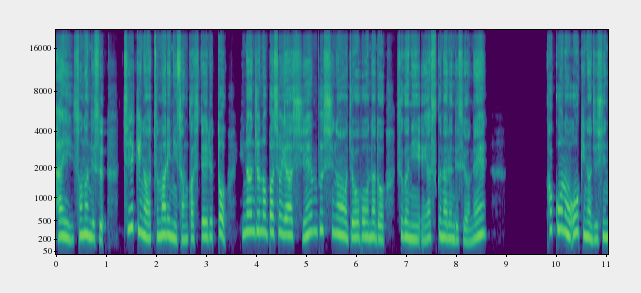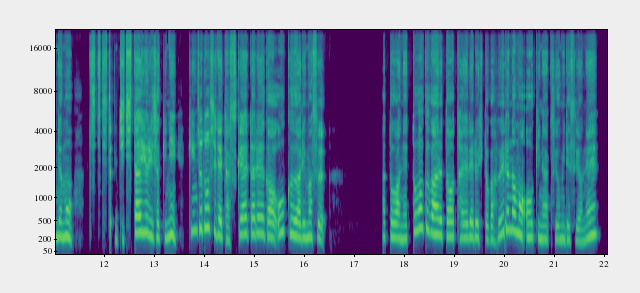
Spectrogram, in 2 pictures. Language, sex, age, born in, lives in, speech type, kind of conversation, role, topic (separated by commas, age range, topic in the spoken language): Japanese, female, 40-44, Japan, Japan, read, expert-assistant, expert, 災害時に、どの情報が本当に信頼できるか見分けるコツはありますか？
